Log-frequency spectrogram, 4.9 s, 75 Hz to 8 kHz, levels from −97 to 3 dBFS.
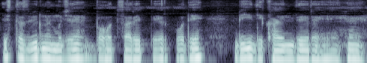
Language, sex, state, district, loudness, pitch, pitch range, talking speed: Hindi, male, Arunachal Pradesh, Lower Dibang Valley, -16 LUFS, 105 Hz, 100-110 Hz, 160 wpm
